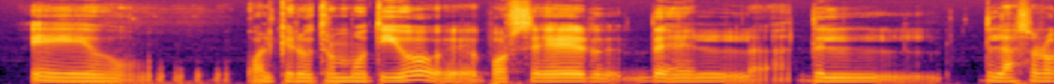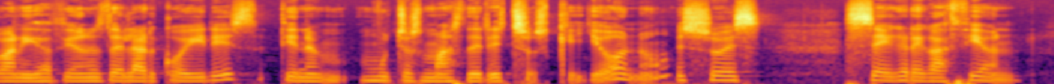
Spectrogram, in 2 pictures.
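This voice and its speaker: Her pitch is very deep and low for a woman. She speaks at a fairly slow pace. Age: 40s. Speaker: political commentator. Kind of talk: interview. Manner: animated.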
